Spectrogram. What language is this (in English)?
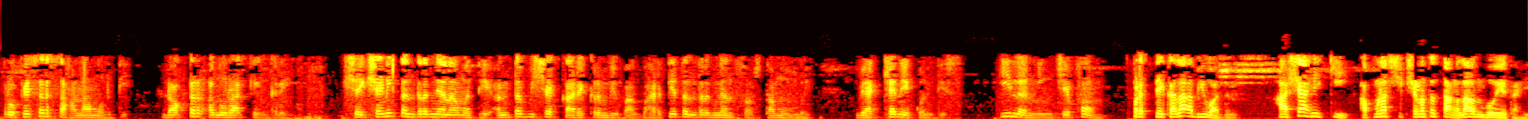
Marathi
